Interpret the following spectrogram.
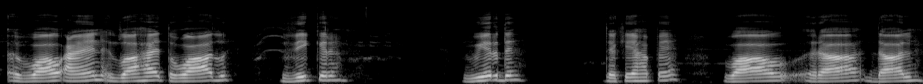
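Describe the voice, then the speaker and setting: A man teaching a reading lesson, taking each word slowly and repeating it for his learners. His voice sits fairly high and sounds smooth and clear. The recording is dry and close, with no room sound. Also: fairly bright tone, dry recording. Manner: slow, patient, repeats words for learners. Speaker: Urdu teacher. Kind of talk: reading lesson, spelling out letters.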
